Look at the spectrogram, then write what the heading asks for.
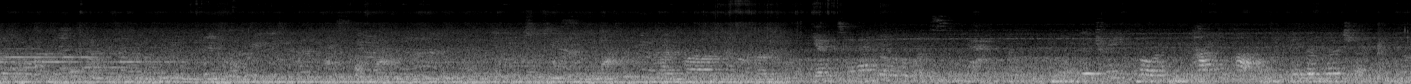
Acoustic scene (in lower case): subway station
